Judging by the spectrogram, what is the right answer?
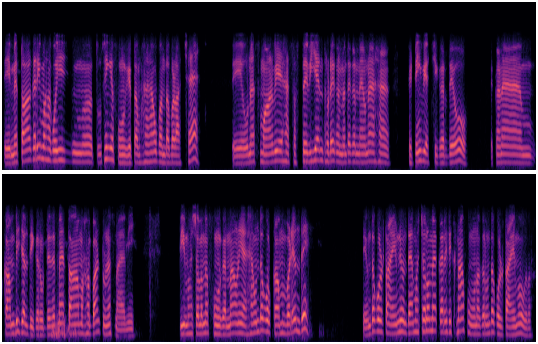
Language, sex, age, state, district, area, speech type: Dogri, male, 18-30, Jammu and Kashmir, Udhampur, urban, conversation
